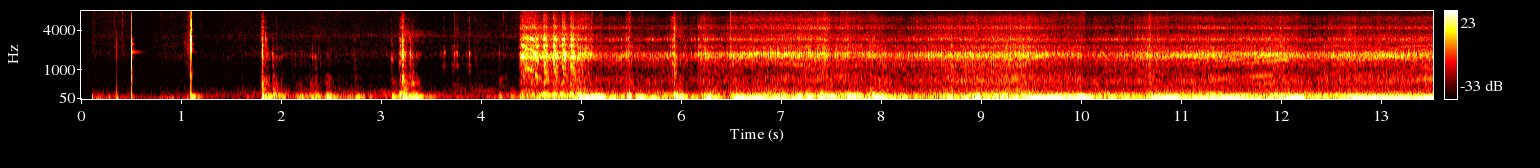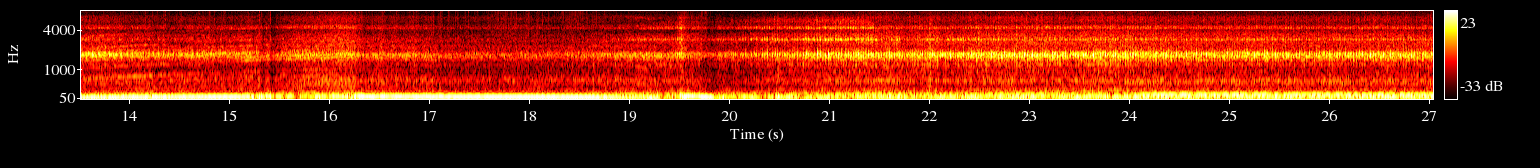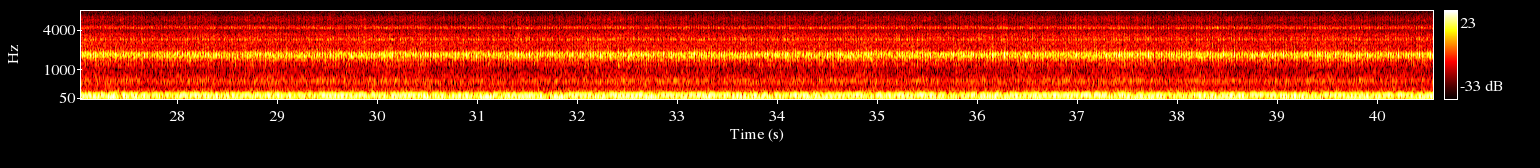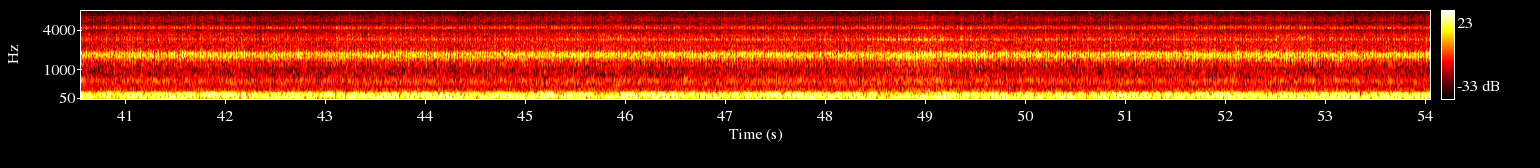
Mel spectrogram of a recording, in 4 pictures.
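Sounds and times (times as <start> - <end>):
motorcycle engine running: 0.1 - 54.0
sharp knocks and clicks: 0.3 - 4.3.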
